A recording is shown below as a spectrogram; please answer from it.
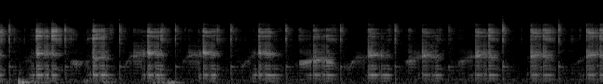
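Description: Jaw harp (vargan) played over a steady drone, plucked in a regular rhythm of about three twangs a second, its bright overtones swelling and fading with each pluck.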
